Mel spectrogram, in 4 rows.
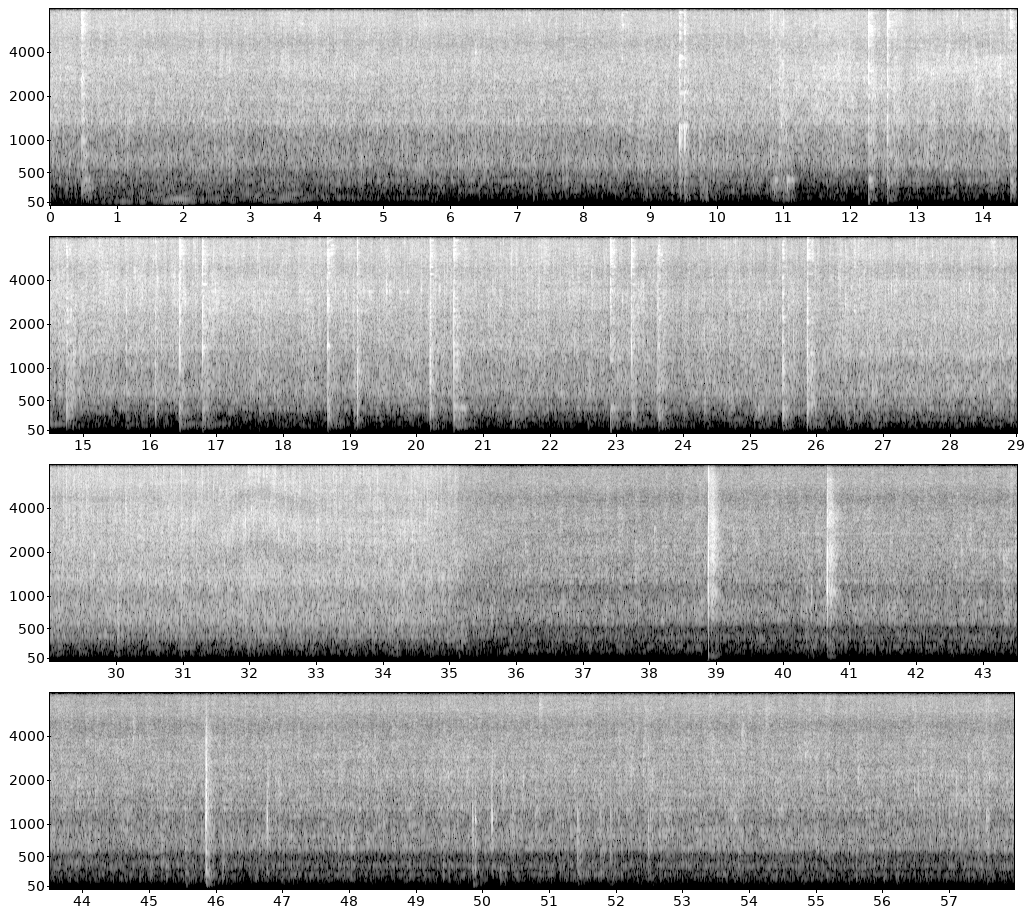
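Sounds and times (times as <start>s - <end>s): meat and onions sizzling: 0.0s - 57.9s
metal spatula clicking on pan: 0.4s - 0.8s, 9.4s - 9.7s, 12.2s - 12.8s, 14.4s - 15.0s, 16.1s - 17.1s, 20.2s - 20.8s, 22.9s - 23.9s, 40.6s - 40.9s.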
